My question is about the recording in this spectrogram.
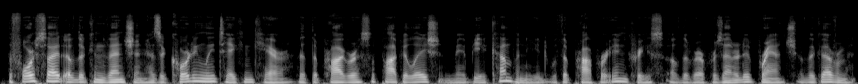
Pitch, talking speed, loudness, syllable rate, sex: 100 Hz, 195 wpm, -22 LUFS, 6.4 syllables/s, male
